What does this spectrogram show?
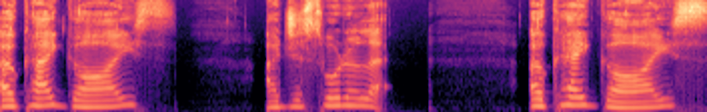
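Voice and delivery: slow, drawn-out put-on Australian accent. Showing how a funny dancer sounds: imitating an Australian accent. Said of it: "he does the best Australian accent".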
